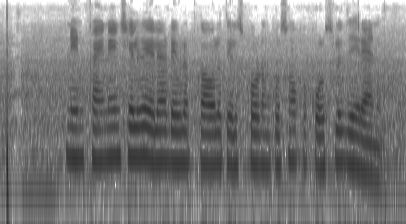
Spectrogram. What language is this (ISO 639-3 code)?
tel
